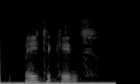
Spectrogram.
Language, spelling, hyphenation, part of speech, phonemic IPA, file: Dutch, petekind, pe‧te‧kind, noun, /ˈpeː.təˌkɪnt/, Nl-petekind.ogg
- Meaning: godchild, godkid (child with a godparent)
